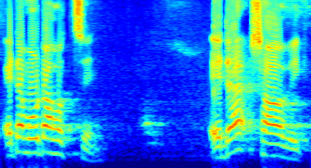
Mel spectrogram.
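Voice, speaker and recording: A man from Bangladesh teaching Quran letter pronunciation, drawing out and repeating each sound slowly. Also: high-pitched, expressive, background noise. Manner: slow, drawn-out demonstrations of letter sounds, repeating each many times.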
